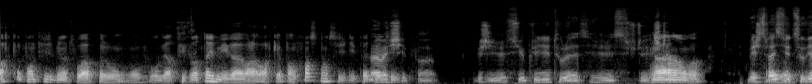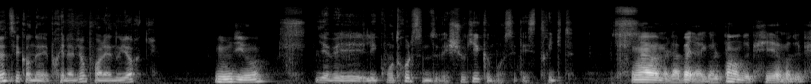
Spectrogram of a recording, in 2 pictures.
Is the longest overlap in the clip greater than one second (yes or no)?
no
